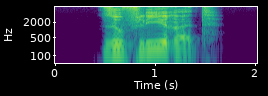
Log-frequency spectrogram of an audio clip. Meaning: second-person plural subjunctive I of soufflieren
- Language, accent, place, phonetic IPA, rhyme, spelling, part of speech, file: German, Germany, Berlin, [zuˈfliːʁət], -iːʁət, soufflieret, verb, De-soufflieret.ogg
